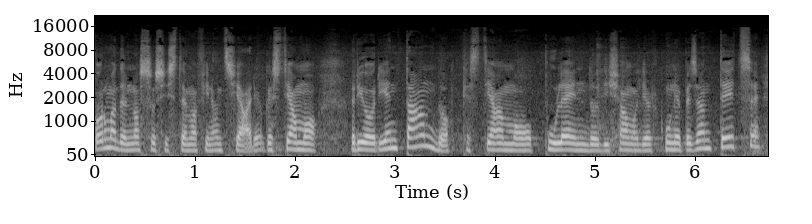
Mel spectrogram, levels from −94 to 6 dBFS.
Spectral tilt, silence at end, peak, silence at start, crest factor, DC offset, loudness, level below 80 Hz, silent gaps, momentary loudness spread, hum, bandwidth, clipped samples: -5 dB/octave; 0 s; -8 dBFS; 0 s; 14 dB; under 0.1%; -22 LUFS; -54 dBFS; none; 5 LU; none; 15 kHz; under 0.1%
